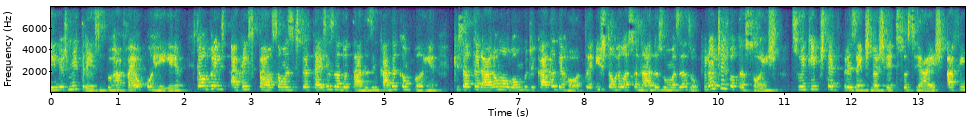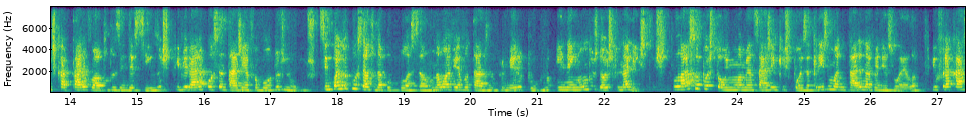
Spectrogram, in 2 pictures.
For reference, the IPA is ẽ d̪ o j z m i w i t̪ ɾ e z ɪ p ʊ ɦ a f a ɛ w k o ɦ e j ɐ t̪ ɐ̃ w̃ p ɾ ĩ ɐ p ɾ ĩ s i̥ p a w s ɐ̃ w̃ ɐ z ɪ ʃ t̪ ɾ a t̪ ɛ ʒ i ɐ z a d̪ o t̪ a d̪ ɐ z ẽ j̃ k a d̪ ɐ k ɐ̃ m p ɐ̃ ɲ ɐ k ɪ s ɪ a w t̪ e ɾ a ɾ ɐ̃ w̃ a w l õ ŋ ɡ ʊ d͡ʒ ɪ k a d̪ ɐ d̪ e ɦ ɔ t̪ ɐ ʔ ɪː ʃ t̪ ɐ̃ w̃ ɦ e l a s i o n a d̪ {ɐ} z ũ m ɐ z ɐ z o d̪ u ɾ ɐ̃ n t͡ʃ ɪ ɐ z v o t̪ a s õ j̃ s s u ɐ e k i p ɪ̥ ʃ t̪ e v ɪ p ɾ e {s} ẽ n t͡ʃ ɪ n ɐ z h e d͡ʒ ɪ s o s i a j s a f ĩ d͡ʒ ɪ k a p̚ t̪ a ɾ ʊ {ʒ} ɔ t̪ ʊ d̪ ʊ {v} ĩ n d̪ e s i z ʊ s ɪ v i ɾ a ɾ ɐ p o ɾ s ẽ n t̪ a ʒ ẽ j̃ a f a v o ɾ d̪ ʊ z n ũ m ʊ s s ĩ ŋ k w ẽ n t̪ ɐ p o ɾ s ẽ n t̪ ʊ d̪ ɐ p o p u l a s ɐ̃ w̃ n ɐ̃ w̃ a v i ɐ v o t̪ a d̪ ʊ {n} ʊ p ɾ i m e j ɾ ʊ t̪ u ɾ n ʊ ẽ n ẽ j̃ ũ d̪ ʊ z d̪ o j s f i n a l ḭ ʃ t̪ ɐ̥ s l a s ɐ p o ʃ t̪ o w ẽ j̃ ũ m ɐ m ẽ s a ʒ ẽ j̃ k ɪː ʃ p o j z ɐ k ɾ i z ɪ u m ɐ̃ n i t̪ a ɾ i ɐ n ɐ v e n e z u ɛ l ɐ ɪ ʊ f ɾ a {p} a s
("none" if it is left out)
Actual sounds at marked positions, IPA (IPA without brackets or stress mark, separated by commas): ɐ, z, v, z, n, k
